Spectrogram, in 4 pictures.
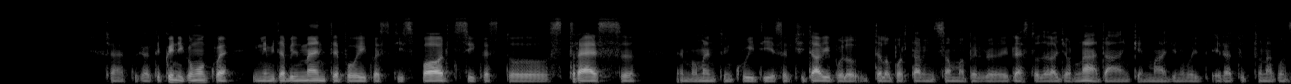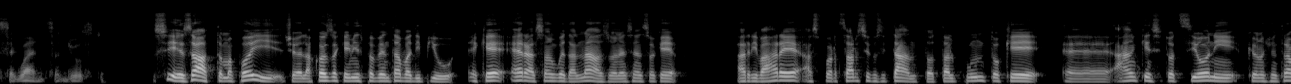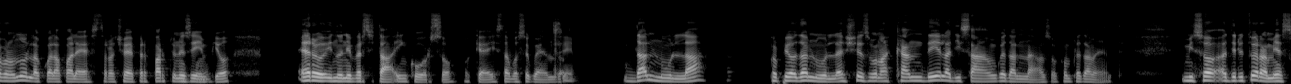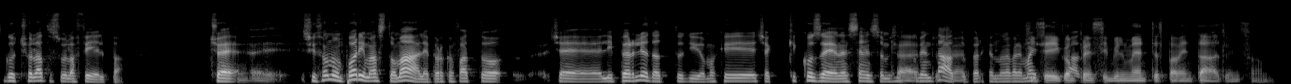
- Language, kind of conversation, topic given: Italian, advice, Come posso gestire un carico di lavoro eccessivo e troppe responsabilità senza sentirmi sopraffatto?
- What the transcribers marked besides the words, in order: other background noise; "cioè" said as "ceh"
